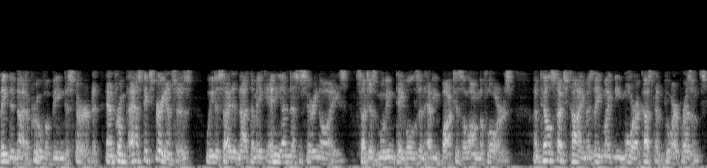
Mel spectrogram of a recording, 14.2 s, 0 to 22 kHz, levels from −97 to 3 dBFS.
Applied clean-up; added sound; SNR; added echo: none; none; none; reverberation time 0.2 s.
